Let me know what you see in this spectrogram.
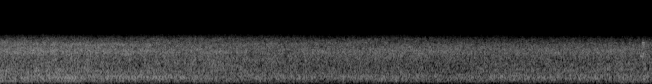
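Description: Rain falling steadily, an even hiss that eases a little in loudness.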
